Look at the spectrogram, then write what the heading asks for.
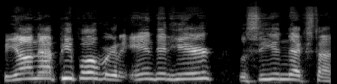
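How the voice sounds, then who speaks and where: Co-host, male, high and bright, loose rambling delivery, dry sound. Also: moderate pace, no echo. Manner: rambling, repeats filler words. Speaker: co-host of a paranormal talk show. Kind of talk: casual live-stream chat.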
